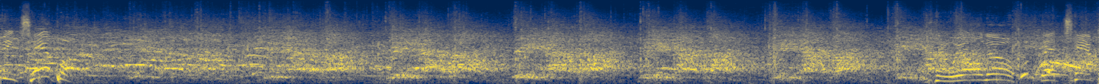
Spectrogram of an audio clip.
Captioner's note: crowd chants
